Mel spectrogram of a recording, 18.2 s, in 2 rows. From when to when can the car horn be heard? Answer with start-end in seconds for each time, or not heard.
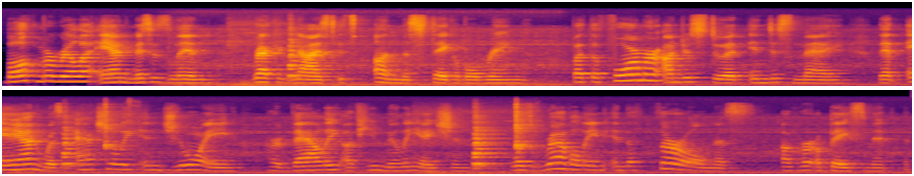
2.2-3.0, 9.1-10.4, 13.2-14.4.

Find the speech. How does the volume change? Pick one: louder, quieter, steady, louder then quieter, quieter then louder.
quieter.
